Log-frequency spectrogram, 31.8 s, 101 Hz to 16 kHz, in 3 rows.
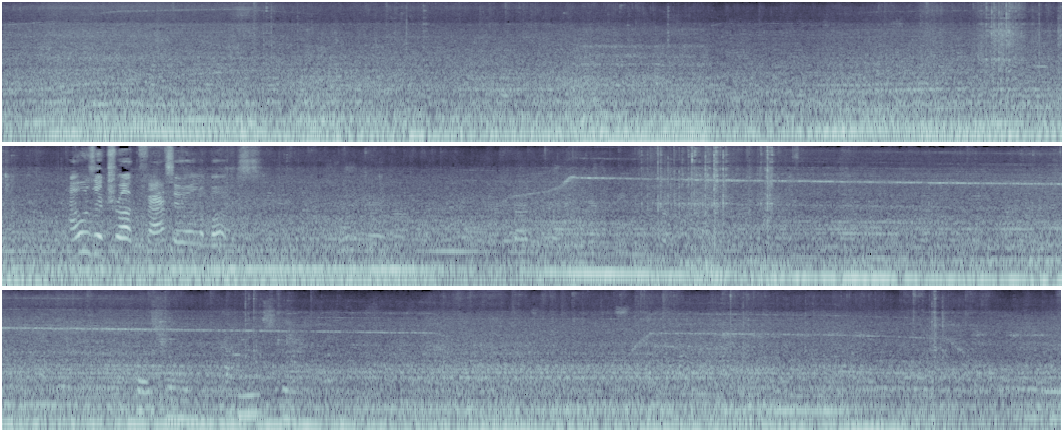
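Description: Inside a New Flyer Xcelsior XD40 diesel transit bus under way: engine and drivetrain drone, its pitch shifting as the bus speeds up and slows, with road noise. A faint high whine slowly falls in pitch through the middle.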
